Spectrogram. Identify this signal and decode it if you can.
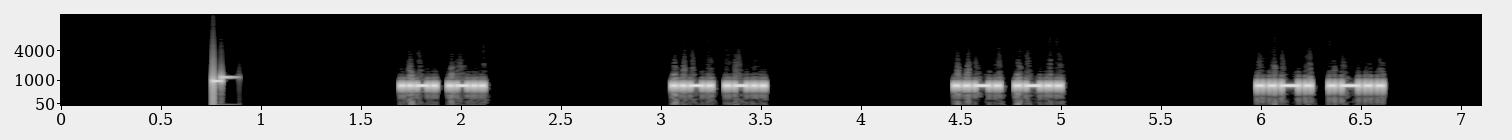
Morse code, heard as a keyed tone, about 52 wpm, 700 Hz. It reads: FL FL FL FL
